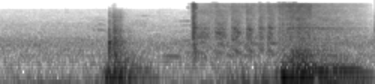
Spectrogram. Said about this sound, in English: I'm on my way. Trust me. Trust me. I'm getting into the car right now.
